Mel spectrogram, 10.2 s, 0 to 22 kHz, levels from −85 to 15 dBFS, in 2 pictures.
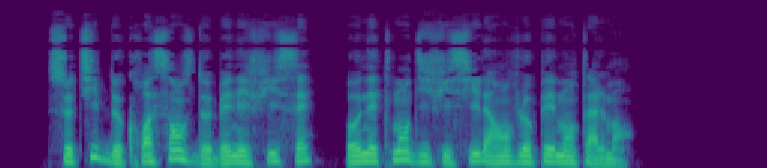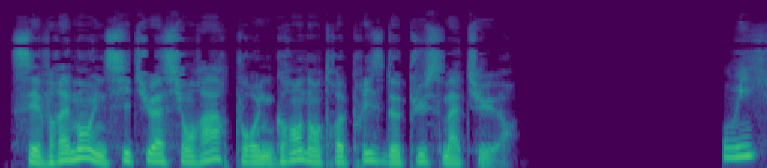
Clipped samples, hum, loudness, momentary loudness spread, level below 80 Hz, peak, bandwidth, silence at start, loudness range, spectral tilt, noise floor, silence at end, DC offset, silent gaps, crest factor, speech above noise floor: under 0.1%; none; -23 LUFS; 7 LU; -48 dBFS; -4 dBFS; 14.5 kHz; 0.35 s; 4 LU; -6 dB/octave; under -90 dBFS; 0 s; under 0.1%; 4.38-5.08 s, 8.73-9.83 s; 18 dB; over 68 dB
